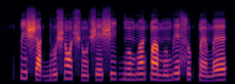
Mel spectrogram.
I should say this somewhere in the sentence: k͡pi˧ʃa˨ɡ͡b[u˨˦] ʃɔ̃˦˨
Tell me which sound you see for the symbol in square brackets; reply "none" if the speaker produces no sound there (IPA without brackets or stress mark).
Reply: u˨˦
